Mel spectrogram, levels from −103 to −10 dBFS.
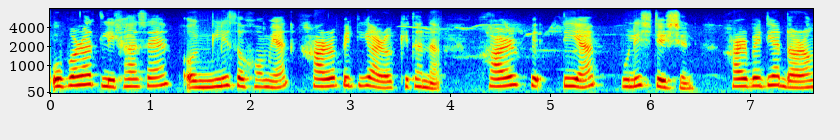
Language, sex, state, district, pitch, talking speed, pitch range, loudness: Assamese, female, Assam, Sonitpur, 265 Hz, 110 wpm, 245-295 Hz, -16 LUFS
